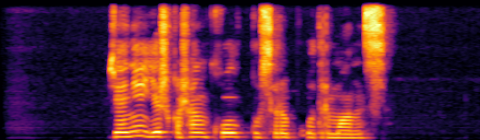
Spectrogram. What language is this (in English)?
Kazakh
